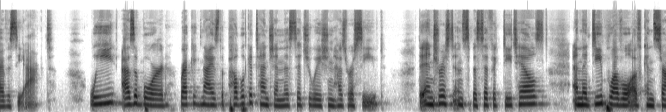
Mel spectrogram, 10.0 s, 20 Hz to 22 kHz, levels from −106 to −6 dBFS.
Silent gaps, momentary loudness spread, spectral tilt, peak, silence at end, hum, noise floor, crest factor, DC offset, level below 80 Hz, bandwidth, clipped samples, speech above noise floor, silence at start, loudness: none; 10 LU; -4 dB/octave; -8 dBFS; 0 s; none; -56 dBFS; 16 dB; under 0.1%; -48 dBFS; 16.5 kHz; under 0.1%; 33 dB; 0 s; -23 LUFS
